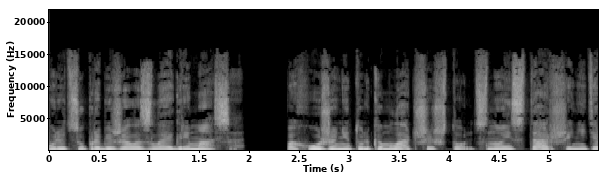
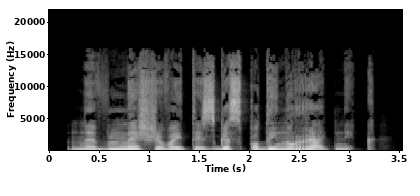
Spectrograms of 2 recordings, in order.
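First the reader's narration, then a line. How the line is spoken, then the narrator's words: Hissed through clenched teeth. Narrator (Russian): сквозь зуби процедил Свенельд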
